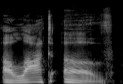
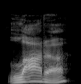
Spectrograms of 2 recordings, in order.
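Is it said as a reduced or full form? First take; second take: full; reduced. First: The words are said fully and separately. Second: The words blend into one reduced word.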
